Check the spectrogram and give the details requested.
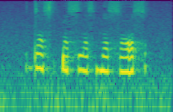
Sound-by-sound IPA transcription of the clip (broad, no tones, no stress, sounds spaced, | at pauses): d a sˤ k͡p i sˤ l i sˤ mʲ ɛ sˤ ɜ sˤ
